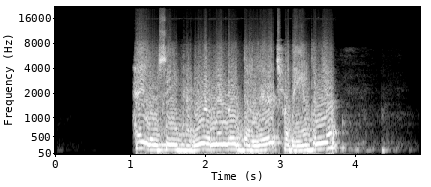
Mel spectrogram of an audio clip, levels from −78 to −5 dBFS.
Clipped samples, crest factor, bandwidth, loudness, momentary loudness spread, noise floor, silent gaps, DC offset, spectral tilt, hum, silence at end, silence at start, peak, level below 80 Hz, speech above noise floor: 10%; 4 dB; 17.5 kHz; -3 LUFS; 5 LU; -77 dBFS; none; under 0.1%; -5.5 dB/octave; none; 0.5 s; 1.05 s; 0 dBFS; -30 dBFS; 75 dB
